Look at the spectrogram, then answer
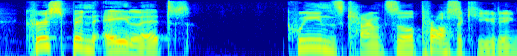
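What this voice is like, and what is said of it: Put-on accent. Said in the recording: “Sorry, I had to do the accent for that”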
